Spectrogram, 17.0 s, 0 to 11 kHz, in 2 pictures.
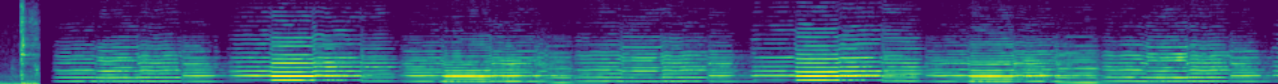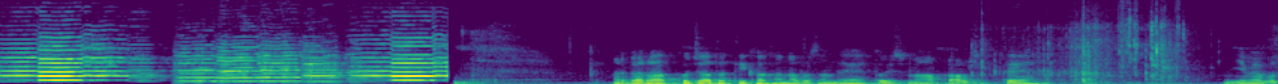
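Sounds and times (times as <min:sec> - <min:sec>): violin melody: 0:00.4 - 0:11.6.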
